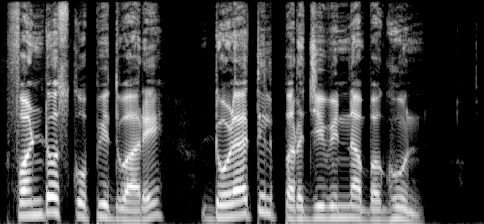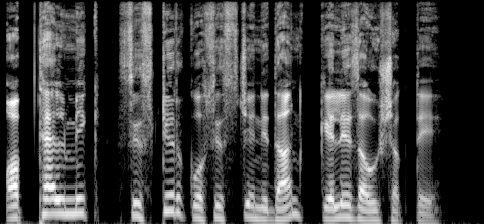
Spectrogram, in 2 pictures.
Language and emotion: Marathi, neutral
